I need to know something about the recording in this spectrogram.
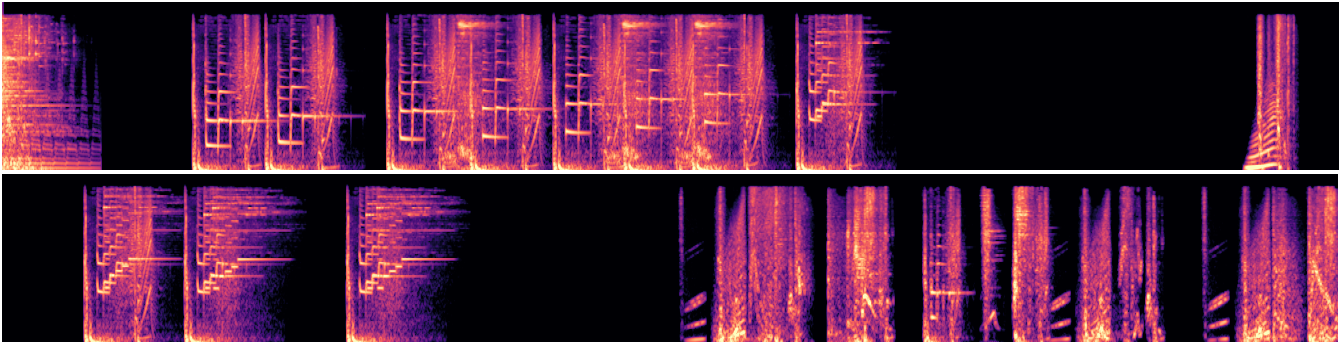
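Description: Short bright chimes ring out in quick runs.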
